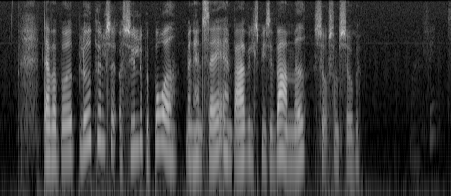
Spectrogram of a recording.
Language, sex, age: Danish, female, 30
